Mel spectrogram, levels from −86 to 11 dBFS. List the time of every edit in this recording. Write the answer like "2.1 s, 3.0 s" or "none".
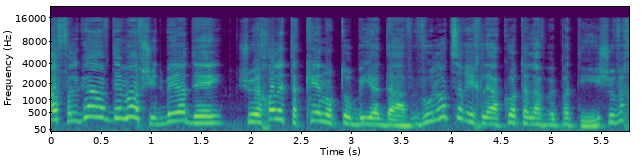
1.8 s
